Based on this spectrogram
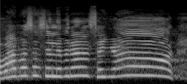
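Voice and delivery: high, bright mocking hype-man call; high hammed-up stage announcer; mock worship leader hype. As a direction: imitate an overexcited worship leader firing up the crowd. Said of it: "y empezó".

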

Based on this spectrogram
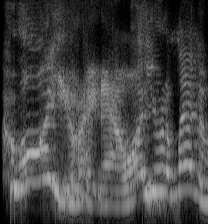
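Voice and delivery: high-pitched mock disbelief; hammed-up, exasperated questioning; incredulous dad. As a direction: act out a baffled parent demanding answers. Acts out dad's baffled reply.

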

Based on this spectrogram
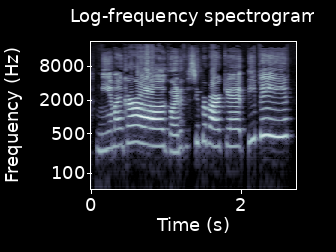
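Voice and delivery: loud, high pretend driving, rising to a honk; playful joyride. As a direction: play at driving, ending on a high car-horn beep. Acting out riding the spider.

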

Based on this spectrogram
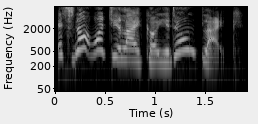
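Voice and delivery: testy storybook grandma; snappish grandmother. A narrator's reading. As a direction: cut the boy's objection short. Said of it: "Grandma snapped".

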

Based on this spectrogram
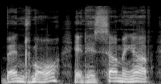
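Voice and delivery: ordinary delivery

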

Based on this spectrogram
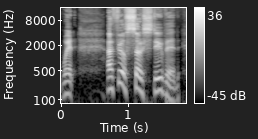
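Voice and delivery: high, loud disbelieving self-quote; excited realization. Retold or imitated. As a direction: exclaim it in sudden disbelief. Retelling own realization, high pitch.

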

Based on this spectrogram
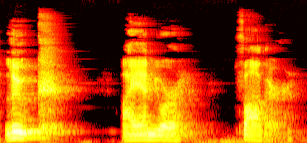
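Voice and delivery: low, falling Vader line, dropping away at the end; Darth Vader impression. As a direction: give the famous misquote in a low Vader voice. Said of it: "Darth Vader says famously".

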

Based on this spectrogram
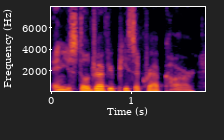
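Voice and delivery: normal talking voice

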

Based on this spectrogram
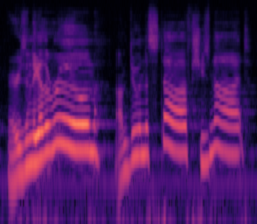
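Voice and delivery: high, loud exasperated complaint; mock annoyed sister, high and loud; annoyed Martha. Preacher voicing annoyed Martha.

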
